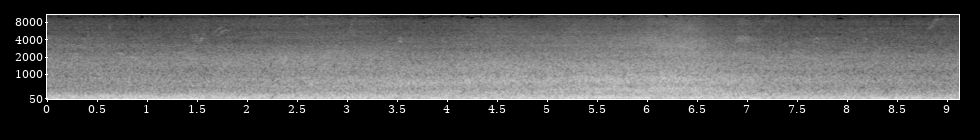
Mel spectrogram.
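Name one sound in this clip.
Wind blows steadily outdoors with a low rumble.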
